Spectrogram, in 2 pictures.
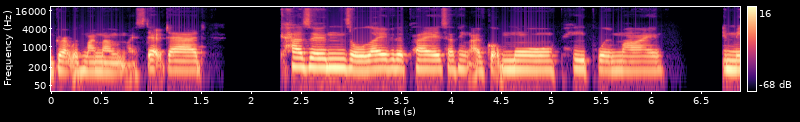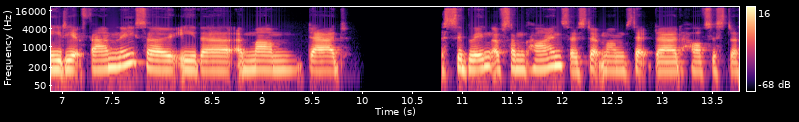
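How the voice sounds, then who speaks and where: A woman raised in London, with Swahili as her first language, speaks as a podcast guest. Her voice sits low, and the sound is dry and close. She talks casually and animatedly, laughing now and then as she tells stories. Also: level tone, normal speed, darkish tone, no room sound. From London, England. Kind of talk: casual conversation. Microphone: video call.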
